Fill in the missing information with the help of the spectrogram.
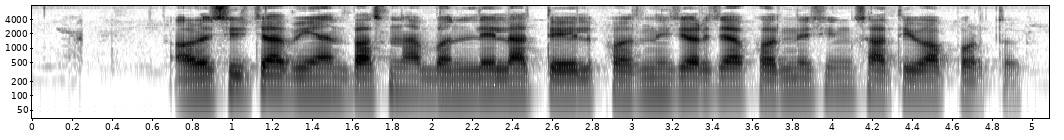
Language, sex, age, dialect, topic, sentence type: Marathi, male, 18-24, Southern Konkan, agriculture, statement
